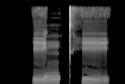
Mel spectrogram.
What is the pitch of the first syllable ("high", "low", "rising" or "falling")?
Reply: rising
